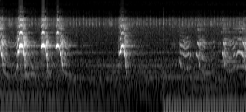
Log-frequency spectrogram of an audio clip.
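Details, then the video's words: Owner's most protective and aggressive female dog barking at night as a bipedal figure approaches the house, sounding unlike ever before: three hoarse, sharp barks, then wavering, yelping howl-like calls over a steady low hum. "my most protective and aggressive dog is barking but she's never sounded like this before"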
